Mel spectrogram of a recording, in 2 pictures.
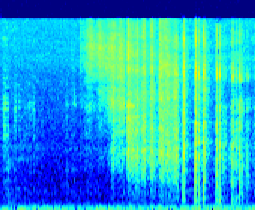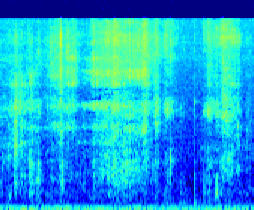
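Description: A thick old book with yellowed paper pages is held open in one hand while fingertips rub the pages and turn them. Soft, dry papery rustling and crinkling swell in and out, with a cluster of sharp crisp flicks in the middle as pages are turned.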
